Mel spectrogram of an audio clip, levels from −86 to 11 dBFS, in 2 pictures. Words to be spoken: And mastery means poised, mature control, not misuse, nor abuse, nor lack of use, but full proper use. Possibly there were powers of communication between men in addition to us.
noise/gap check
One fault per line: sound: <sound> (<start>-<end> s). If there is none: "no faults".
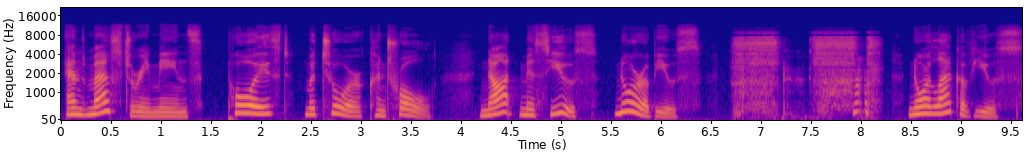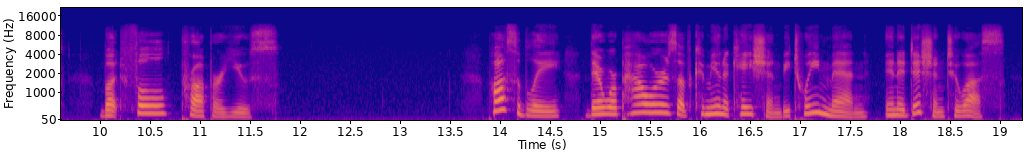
sound: sniff (6.7-8.2 s)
